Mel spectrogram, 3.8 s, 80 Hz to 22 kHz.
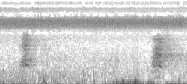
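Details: Group of common cranes on their first visit to rural land in Estonia, 22 July 2021, calling as a person comes out of the house; two short, harsh harmonic calls about 2.5 seconds apart over a steady high hiss and low rumble.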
